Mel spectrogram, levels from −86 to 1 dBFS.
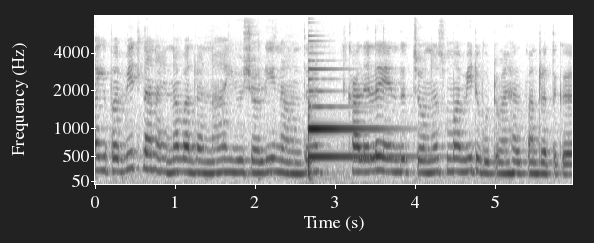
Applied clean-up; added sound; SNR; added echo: none; Guitar; -2 dB; none.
